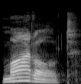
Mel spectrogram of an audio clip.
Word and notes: mottled: American English

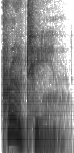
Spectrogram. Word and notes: protein: British English

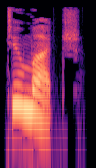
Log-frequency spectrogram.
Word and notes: too much: British English

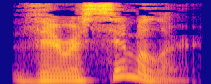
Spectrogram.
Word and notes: verisimilar: British English

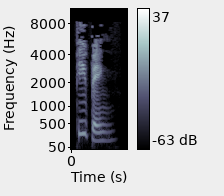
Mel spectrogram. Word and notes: peeping: British English

